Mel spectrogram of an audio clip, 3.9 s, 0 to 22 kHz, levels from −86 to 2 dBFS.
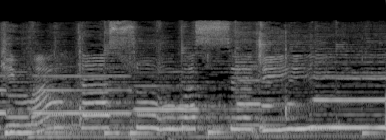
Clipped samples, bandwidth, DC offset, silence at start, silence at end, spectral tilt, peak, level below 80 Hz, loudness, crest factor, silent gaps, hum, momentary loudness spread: under 0.1%; 12 kHz; under 0.1%; 0 s; 0 s; -3.5 dB/octave; -14 dBFS; -60 dBFS; -27 LUFS; 14 dB; none; none; 1 LU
